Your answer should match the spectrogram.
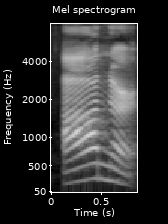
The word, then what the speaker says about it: honor: unusual, tradition, choose, goddess, honor, H 발음이 안 나요. H가 안 나요. H 발음이. 그래서 H는 안 해서 honor 여기만 이렇게 발음합니다.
